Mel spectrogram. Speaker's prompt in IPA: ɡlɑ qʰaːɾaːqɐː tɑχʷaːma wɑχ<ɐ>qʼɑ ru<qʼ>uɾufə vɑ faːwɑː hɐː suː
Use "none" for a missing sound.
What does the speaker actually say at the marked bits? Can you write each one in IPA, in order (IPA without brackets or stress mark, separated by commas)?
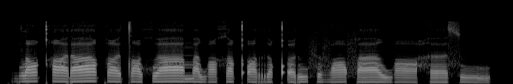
ɐ, qʼ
